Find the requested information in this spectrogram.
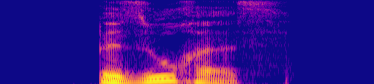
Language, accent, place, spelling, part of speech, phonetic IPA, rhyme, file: German, Germany, Berlin, Besuches, noun, [bəˈzuːxəs], -uːxəs, De-Besuches.ogg
- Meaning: genitive singular of Besuch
